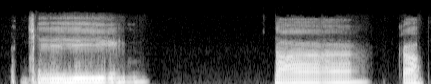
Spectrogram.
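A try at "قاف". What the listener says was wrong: কাপ, এটিও তিন আলিফ টান দিয়ে পড়তে হবে জি।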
